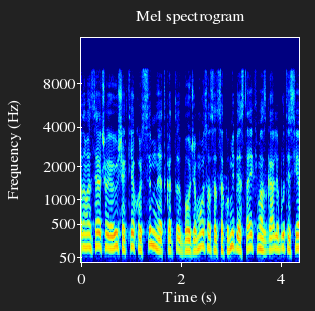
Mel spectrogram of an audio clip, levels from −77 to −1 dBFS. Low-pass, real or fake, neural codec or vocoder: 9.9 kHz; fake; vocoder, 22.05 kHz, 80 mel bands, Vocos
